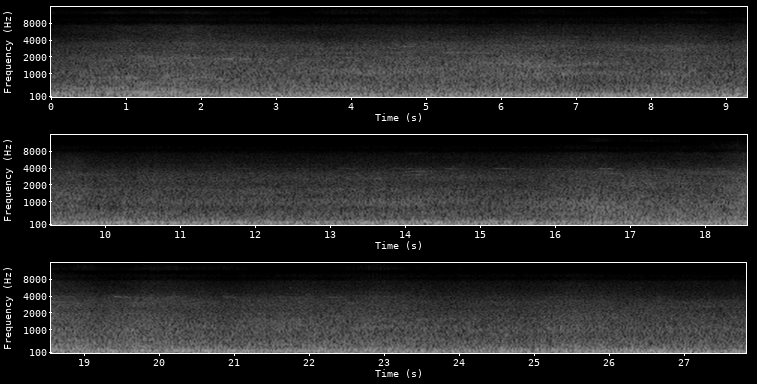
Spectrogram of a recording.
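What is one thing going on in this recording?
Wind rumbles loudly past the rider.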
